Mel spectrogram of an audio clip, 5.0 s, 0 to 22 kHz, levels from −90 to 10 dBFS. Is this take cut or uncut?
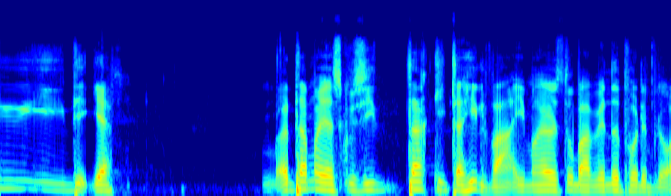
cut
